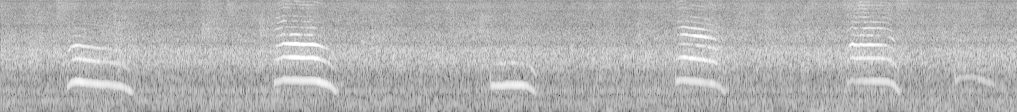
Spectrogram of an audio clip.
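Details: ['White kitten demanding affection with repeated meows, about six arched calls roughly every one to one and a half seconds, some short and soft, over low background rumble and hum.']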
